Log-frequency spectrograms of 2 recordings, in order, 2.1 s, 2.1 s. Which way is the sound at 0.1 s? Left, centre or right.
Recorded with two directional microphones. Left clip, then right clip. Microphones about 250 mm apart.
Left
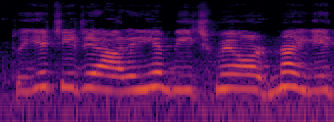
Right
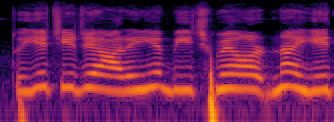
Right.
